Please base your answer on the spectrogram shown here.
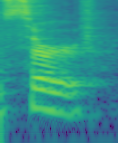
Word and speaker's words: serve: But why do we have a silent E in serve? Excellent. English words do not end in V or U, so we need an E.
